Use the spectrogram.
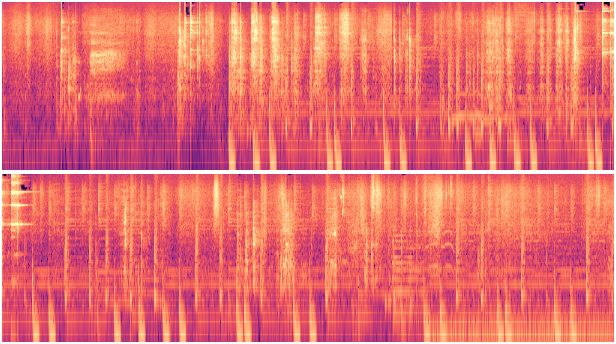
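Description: Metal tools clink and rattle while a motorcycle rear wheel comes off for a chain and sprocket change, with irregular close taps and clatter throughout and a steady low hum entering near the end.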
